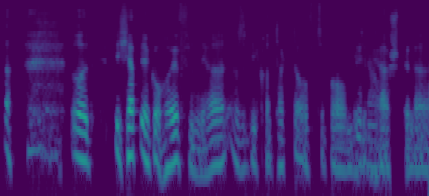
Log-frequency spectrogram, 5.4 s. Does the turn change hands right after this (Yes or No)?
No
